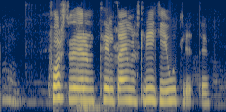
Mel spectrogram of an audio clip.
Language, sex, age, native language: Icelandic, female, 12, Icelandic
